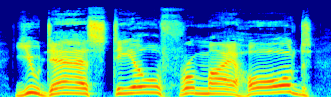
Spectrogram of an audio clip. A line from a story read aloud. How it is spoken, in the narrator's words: He roars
